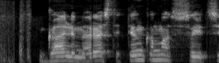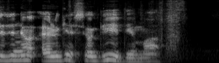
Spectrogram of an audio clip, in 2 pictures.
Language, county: Lithuanian, Kaunas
